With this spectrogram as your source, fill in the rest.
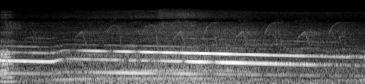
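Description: Red toy fire truck siren wailing in a steady electronic rising-and-falling tone, loud and close, with no talk over it.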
